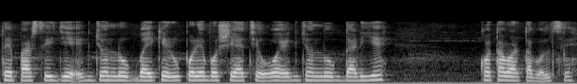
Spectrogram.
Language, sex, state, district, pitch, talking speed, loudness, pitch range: Bengali, female, Assam, Hailakandi, 185 Hz, 145 wpm, -16 LUFS, 180-190 Hz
